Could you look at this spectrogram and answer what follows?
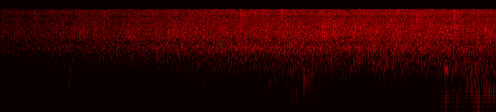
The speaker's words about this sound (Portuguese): Eu abrigo-te no meu guarda-chuva, senão ainda ficas encharcada e apanhas uma constipação.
